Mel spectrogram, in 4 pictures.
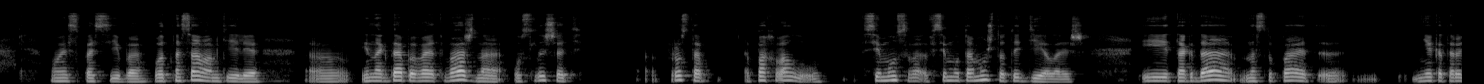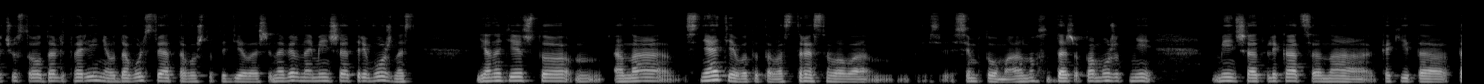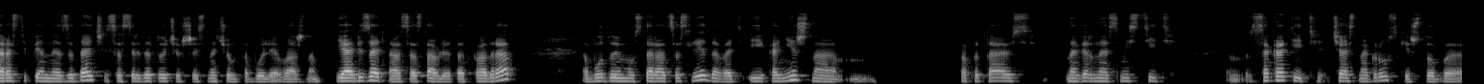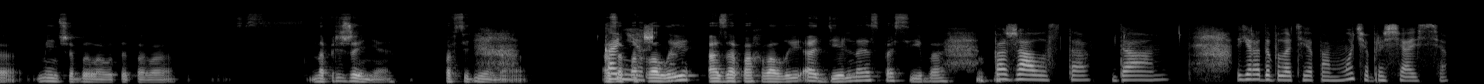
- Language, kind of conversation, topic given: Russian, advice, Как планировать рабочие блоки, чтобы дольше сохранять концентрацию?
- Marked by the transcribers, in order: other background noise; tapping; chuckle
